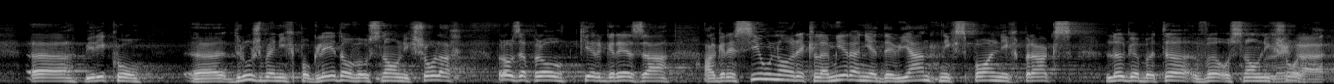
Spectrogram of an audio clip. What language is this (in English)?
Slovenian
